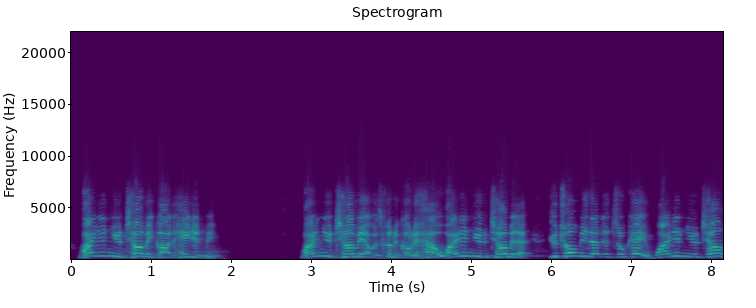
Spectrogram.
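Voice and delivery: put-on a hurt young man demanding answers; the client's anguished accusation; distraught pleading. Distressed client confronting therapist.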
